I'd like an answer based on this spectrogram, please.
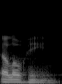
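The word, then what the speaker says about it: אֱלֹהִים: genesis 1 is the hebrew word elohim it's pronounced elohim elohim occurs 32 times in chapter 1.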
